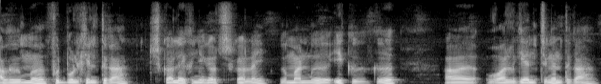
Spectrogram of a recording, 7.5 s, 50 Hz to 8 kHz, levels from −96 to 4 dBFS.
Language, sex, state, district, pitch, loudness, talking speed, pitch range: Wancho, male, Arunachal Pradesh, Longding, 125 Hz, -16 LUFS, 160 wpm, 120-140 Hz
